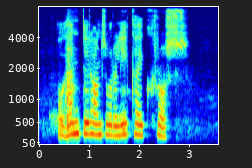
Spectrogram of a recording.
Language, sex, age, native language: Icelandic, female, 14, Icelandic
